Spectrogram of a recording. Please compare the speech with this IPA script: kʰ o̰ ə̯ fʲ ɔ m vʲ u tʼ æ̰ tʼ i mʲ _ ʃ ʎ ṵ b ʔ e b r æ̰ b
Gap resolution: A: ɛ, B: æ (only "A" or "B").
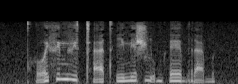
B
